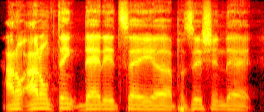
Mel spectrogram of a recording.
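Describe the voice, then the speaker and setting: A man's voice: lowish voice, a little fast, dry recording, studio quality. A man co-hosting a podcast in casual, slangy chat, circling back and repeating himself to make his point. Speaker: podcast co-host.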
